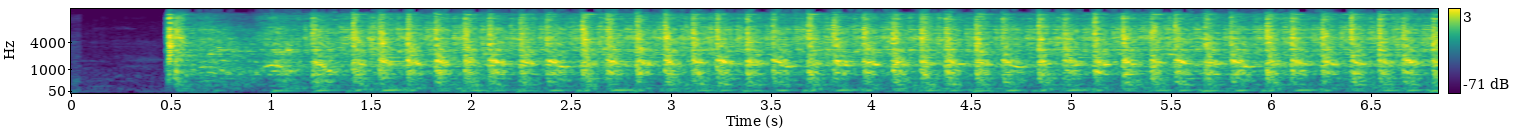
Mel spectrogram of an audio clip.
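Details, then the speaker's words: Boosted engine (run at 23 psi) being checked for damage, cam timing confirmed dot-to-dot: even starter cranking at about three and a half turns per second to pump up the lifters, no clunks from the valvetrain and valve springs still showing coil gap; sounds healthy. "those are weird i didn't hear any anything clunking i was watching the valve springs on the other side and i could still see coil gap"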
